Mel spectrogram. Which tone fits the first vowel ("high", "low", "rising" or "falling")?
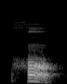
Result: falling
